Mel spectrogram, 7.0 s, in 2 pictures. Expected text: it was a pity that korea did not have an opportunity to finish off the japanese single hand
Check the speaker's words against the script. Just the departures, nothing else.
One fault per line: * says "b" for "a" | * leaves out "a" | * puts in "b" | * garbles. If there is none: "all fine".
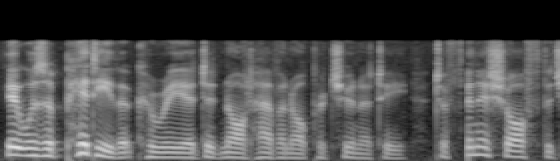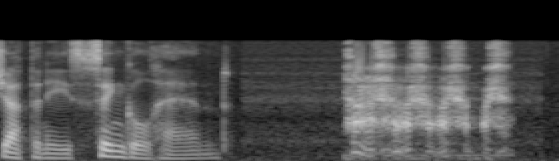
all fine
